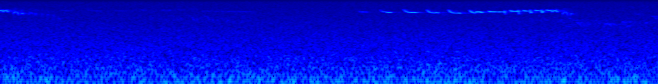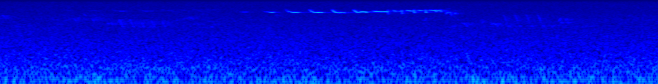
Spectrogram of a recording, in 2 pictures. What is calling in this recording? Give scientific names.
Regulus satrapa, Pooecetes gramineus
